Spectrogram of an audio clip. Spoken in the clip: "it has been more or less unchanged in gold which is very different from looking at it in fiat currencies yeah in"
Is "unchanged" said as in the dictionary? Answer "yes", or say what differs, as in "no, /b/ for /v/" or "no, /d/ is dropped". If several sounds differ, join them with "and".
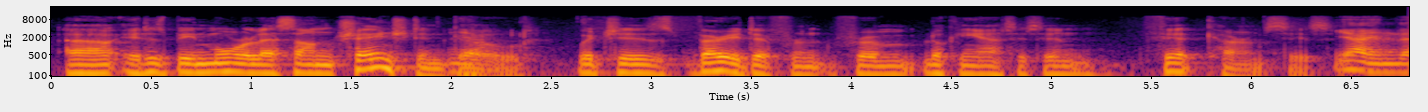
yes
